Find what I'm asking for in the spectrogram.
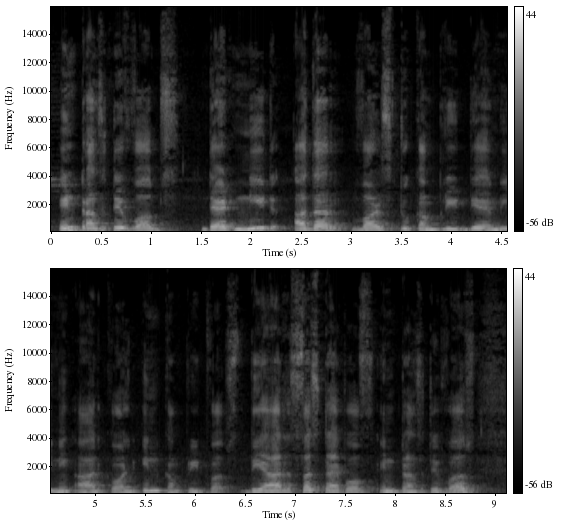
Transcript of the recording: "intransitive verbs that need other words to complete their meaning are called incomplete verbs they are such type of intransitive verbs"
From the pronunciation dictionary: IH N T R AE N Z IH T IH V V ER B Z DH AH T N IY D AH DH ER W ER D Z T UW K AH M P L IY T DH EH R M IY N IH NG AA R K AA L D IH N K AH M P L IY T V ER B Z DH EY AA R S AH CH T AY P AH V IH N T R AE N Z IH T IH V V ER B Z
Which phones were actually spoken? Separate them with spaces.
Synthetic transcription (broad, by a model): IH N T R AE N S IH T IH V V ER B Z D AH T N IY D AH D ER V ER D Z T UW K AH M P L IY T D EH R M IY N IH NG AA R K AA L D IH N K AH M P L IY T V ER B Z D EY AA R S AH CH T AY P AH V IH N T R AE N S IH T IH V V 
